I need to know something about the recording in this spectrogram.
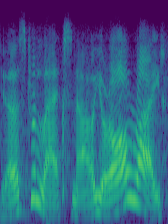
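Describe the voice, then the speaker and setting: An actress with an American accent playing a gentle, reassuring hospital nurse in an old radio drama. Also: female voice, fairly low pitch, very animated, takes it slowly, soft background music, full character voice. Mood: soothing. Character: soothing, capable hospital nurse. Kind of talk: 1940s-50s radio acting. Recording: muffled old radio recording.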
